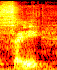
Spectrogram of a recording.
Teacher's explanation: Say is tone 2, also a rising tone with a higher pitch.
